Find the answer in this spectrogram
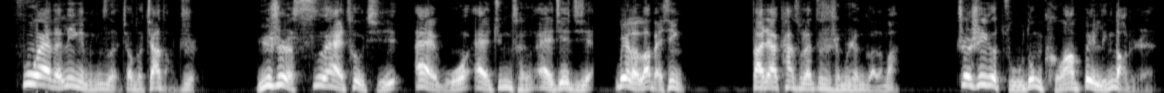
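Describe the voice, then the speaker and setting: A channel host delivers a scripted monologue of social commentary, rhetorical and emphatic, often throwing questions at the audience and calling himself by a nickname in the third person. The voice sits at medium pitch, slightly mellow with a breathy edge. The studio-quality recording has no room sound.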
